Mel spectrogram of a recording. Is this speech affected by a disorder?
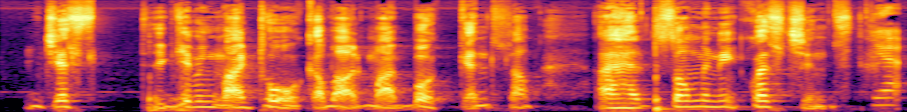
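Yes: paraplegia with essential tremor.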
